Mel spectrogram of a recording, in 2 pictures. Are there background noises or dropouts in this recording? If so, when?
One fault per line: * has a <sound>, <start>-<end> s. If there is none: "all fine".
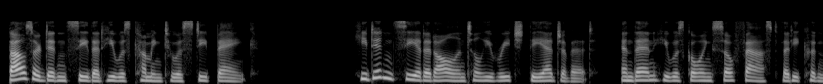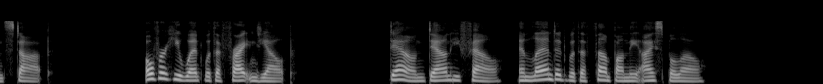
all fine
